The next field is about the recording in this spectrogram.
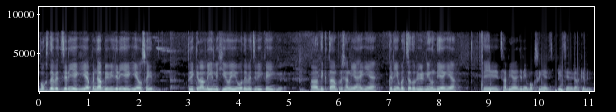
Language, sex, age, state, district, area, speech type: Punjabi, male, 30-45, Punjab, Mansa, urban, spontaneous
